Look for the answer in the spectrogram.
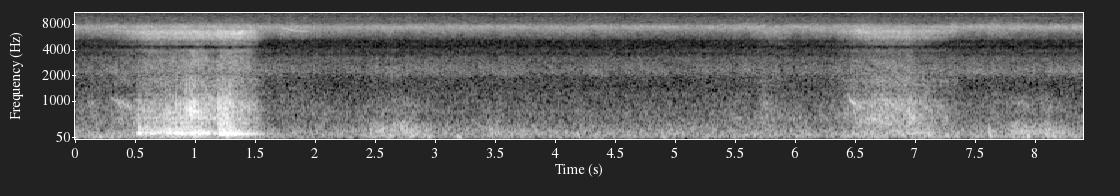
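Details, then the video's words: Pug named Demid asleep, snoring softly: a low rasping inhale around one second, a quiet gap, then a second rougher snore near seven seconds, with faint breathy rustle in between. "Просто АСМР храп мопса"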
